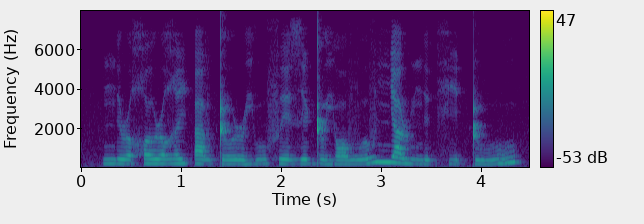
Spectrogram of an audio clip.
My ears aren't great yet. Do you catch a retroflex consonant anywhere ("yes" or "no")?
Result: yes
